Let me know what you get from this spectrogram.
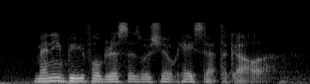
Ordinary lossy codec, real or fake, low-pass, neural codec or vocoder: none; fake; 7.2 kHz; codec, 16 kHz in and 24 kHz out, 0.4 kbps, LongCat-Audio-Codec, fine tuned four codebook decoder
